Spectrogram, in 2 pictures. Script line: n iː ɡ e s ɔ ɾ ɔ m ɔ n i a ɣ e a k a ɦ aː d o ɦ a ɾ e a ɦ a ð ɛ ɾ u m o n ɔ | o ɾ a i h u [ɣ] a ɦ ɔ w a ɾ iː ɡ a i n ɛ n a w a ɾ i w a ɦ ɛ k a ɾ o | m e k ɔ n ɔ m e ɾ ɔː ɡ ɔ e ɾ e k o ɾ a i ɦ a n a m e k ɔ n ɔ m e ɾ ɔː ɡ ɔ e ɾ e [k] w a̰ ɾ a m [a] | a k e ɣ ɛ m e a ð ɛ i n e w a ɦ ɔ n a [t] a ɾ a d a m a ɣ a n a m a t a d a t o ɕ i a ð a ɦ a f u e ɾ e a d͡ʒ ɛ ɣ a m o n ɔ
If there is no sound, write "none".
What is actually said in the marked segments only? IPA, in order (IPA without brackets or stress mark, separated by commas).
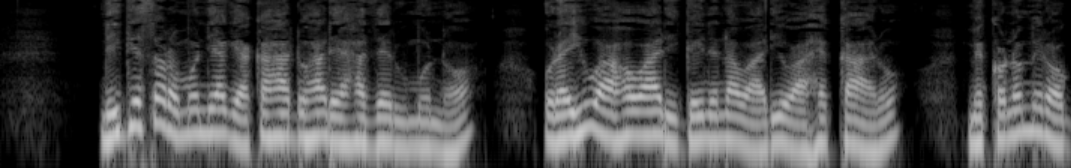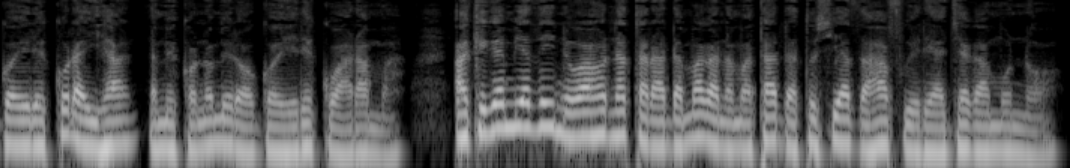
w, k, a, t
